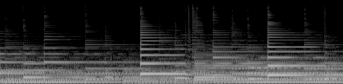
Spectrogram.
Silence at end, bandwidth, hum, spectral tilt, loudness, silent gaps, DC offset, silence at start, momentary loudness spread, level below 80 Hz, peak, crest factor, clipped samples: 0 s; 15.5 kHz; none; -7.5 dB/octave; -23 LUFS; none; under 0.1%; 0 s; 7 LU; -44 dBFS; -6 dBFS; 16 dB; under 0.1%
